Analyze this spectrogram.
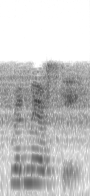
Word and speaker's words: Radmirsky: Did I pronounce that right? Yeah, Radmirsky.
